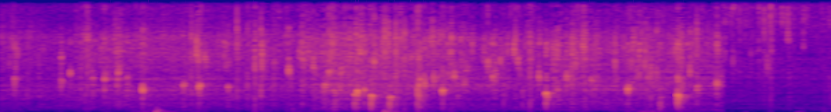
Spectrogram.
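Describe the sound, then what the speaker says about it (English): Green plantains fry in hot oil on a stovetop over medium heat, giving a steady crackling sizzle with scattered sharp pops and a few low bubbling bursts, moderately loud and close, with no talking. "So this is the oil, and we're just going to place the plantains in there"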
